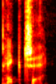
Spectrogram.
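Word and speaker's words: Baekje: Aber ich habe äh, zumindest äh, Lob bekommen dafür, dass ich Pekche richtig ausgesprochen habe, weil dieses B eigentlich als P ausgesprochen wird.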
